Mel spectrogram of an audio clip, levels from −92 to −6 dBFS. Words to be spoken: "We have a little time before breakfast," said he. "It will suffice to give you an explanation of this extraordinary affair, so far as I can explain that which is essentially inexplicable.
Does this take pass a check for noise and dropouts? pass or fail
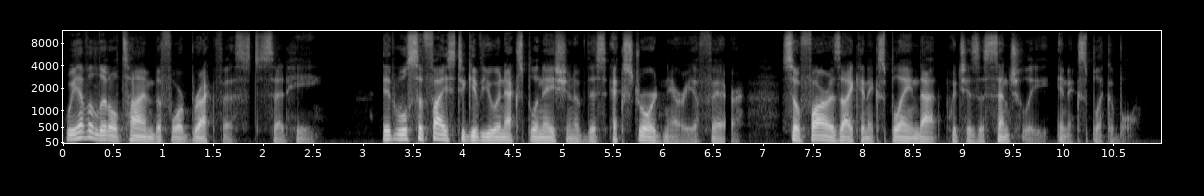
fail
